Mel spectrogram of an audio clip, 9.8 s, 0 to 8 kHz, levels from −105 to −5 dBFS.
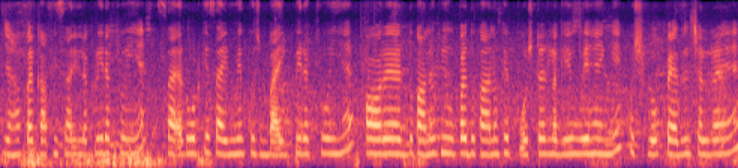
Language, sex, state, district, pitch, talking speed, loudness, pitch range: Hindi, female, Chhattisgarh, Korba, 265 Hz, 215 wpm, -21 LUFS, 255-270 Hz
